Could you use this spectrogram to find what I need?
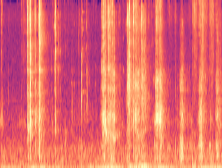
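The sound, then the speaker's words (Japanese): Crispy homemade baked cheese crisps crunch as they are bitten and chewed: many quiet, sharp, brittle cracks in uneven bursts, with no talking. “チーズのいい香りでこれをあとはもうパリパリして食べるだけです”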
